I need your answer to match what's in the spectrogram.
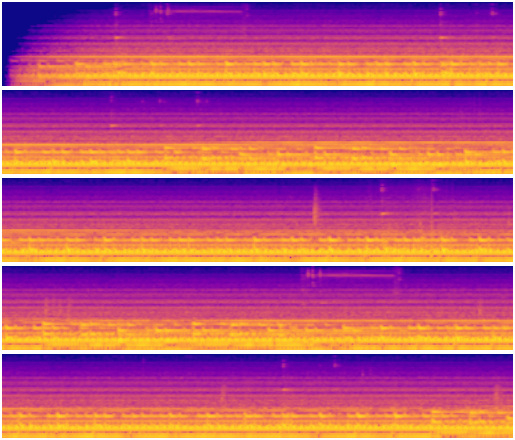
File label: Research Music (Ambient); Her Story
